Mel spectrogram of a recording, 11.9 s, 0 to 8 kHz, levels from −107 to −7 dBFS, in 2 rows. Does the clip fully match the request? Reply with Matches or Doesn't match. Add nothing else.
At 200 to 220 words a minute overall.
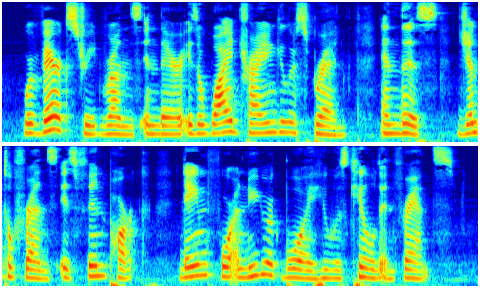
Doesn't match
